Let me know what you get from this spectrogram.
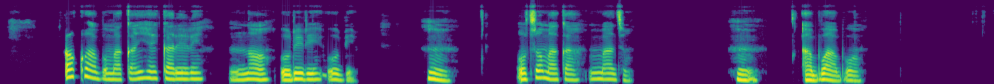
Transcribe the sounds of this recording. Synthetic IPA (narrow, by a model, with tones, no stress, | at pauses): ɔ˦kʊ˦a˨bʊ˨ma˨ka˨i˦ɦe˦ka˨ɾɪ˨ɾɪ˦ | n̩˨nɔː˦o˨ɾi˦ɾi˦o˦bḭ˨ | h̩˨ | ʊ˨tɔ˦ma˨ka˨m̩˦ma˦dʊ˨ | h̩˨ | a˨bʊ˦a˨bʊ˦ɔ˦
